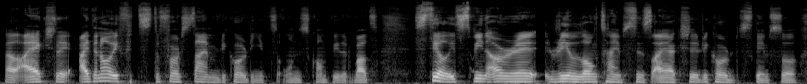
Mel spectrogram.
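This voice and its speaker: A woman's voice: a bass voice, brisk, hardly any pauses, no echo. A young woman hosting a let's play, giving casual, rambling and hesitant game commentary on a home computer mic.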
